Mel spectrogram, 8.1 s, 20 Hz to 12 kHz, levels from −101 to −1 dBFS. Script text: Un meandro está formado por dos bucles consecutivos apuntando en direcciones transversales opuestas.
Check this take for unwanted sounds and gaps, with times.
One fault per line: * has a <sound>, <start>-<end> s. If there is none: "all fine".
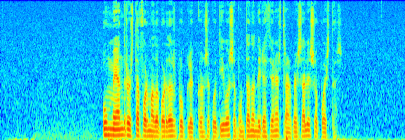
all fine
